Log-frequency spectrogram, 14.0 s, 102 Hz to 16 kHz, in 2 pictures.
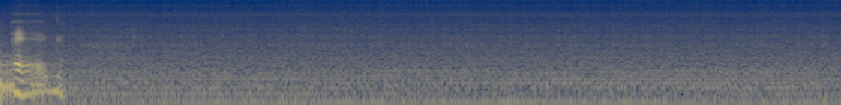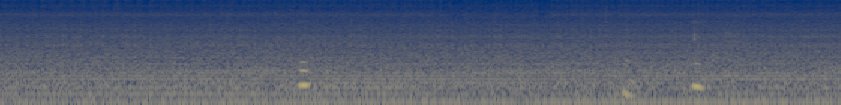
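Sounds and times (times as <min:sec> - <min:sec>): mains hum: 0:00.0 - 0:14.0
room tone hiss: 0:00.0 - 0:14.0.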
